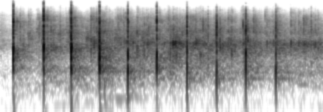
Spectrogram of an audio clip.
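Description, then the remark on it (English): An audience claps together in a steady, even rhythm, about ten sharp unison claps in quick succession, crisp and moderately loud, with no talking. “Let's clap.”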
